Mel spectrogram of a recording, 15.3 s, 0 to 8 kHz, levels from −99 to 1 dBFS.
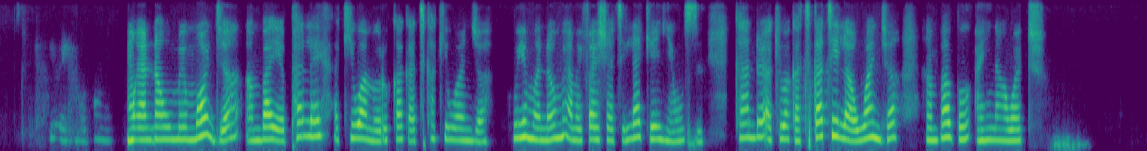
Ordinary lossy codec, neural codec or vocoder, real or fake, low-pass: Opus, 16 kbps; codec, 24 kHz, 0.9 kbps, DualCodec; fake; 7.2 kHz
